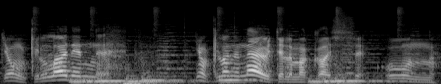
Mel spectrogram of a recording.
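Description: A man's voice: fairly high pitch, animated, music in the background, voice pushed up. A man voicing a grumpy middle-aged male caller in a comedy radio sketch, with a pinched, whiny voice. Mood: grumbling.

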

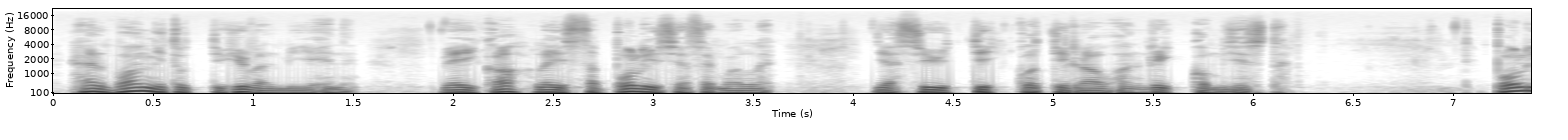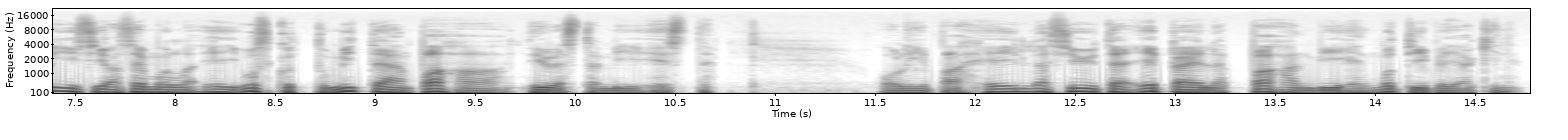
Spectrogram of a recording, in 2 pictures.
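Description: Dark, husky-voiced male storyteller. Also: fairly low pitch, lively intonation, no room sound. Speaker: story reader. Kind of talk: reading short stories aloud.

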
